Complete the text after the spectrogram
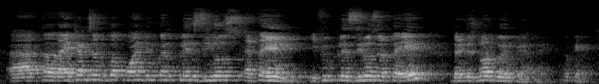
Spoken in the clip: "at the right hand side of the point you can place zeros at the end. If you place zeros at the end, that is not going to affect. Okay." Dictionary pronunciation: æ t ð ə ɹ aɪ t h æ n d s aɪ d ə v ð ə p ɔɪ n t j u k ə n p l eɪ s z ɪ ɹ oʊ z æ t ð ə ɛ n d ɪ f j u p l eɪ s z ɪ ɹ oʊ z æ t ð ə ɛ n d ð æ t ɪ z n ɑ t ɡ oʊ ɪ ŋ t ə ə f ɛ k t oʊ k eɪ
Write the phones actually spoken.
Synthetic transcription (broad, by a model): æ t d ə ɹ aɪ t h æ n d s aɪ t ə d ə p ɔɪ n t j u k ə n p l eɪ s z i ɹ oʊ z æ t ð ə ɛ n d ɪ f j u p l eɪ s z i ɹ oʊ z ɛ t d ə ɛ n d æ t ɪ z n ɑ t ɡ oʊ ɪ ŋ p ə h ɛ t oʊ k eɪ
